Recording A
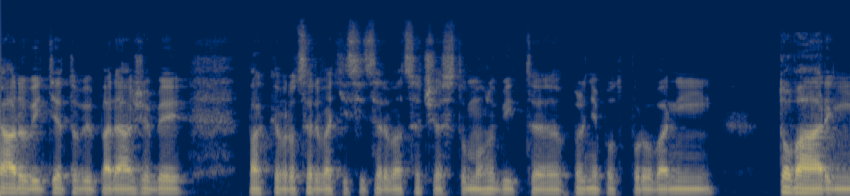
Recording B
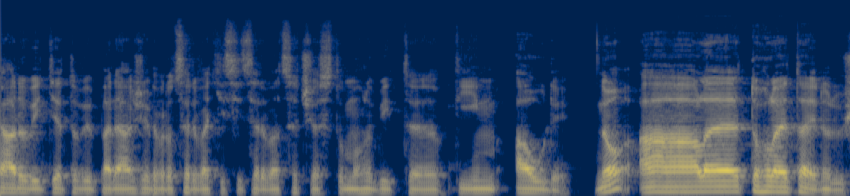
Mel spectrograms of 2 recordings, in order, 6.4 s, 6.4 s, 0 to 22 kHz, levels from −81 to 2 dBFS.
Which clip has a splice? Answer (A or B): B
